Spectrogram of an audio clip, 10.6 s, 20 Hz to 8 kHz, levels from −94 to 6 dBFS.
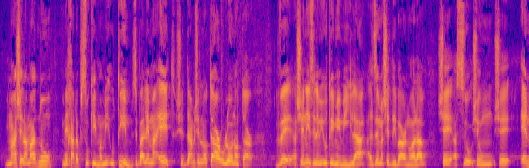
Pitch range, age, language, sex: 115-170 Hz, 30-49, Hebrew, male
